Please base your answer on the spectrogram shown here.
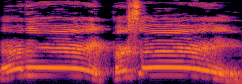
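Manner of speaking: very high yell, one word drawn out. Seeing specks coming down the road, a character calls out, yelling names. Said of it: "I yell".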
